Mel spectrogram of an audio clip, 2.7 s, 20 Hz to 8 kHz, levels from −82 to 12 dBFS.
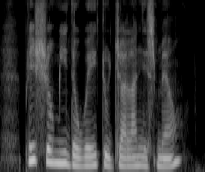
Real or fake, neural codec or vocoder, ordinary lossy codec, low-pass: real; none; none; none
